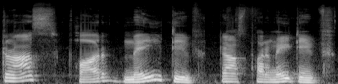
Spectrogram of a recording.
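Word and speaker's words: transformative: এ টি আইভি টিভ শব্দশেষ টি আইভি থাকলে tube উচ্চারণ হবে টিতে ট আই রসকার ভিতে ভটিভ আর শেষের ইর উচ্চারণ নেই তাহলে ট্রান্সফরমেটিভ ট্রান্সফরমেটিভ টি এইচ আই এস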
